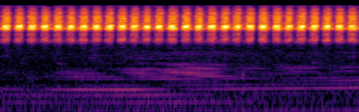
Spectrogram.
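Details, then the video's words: Crickets recorded on a summer road trip through the rolling hillsides of Tuscany, central Italy: steady high shrill pulsed chirping, about three pulses a second, very regular, with a faint low hum beneath. "CRICKET SOUNDS for TINNITUS and RELAXATION : : Soothing Soundtrack of Cricket Noises"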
